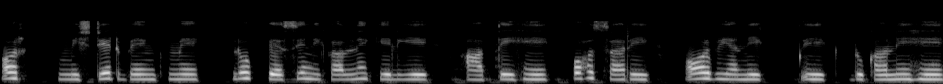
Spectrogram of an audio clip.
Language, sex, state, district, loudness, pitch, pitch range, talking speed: Hindi, female, Bihar, Saran, -21 LUFS, 235 Hz, 230-250 Hz, 125 wpm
